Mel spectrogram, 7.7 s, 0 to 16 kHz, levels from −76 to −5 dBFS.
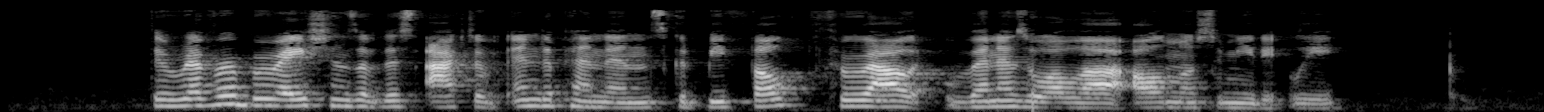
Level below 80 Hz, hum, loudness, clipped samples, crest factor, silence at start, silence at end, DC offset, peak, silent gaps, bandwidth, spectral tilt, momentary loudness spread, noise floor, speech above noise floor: -64 dBFS; none; -21 LUFS; under 0.1%; 22 dB; 0.75 s; 1.05 s; under 0.1%; -2 dBFS; none; 11.5 kHz; -3 dB/octave; 12 LU; -66 dBFS; 44 dB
